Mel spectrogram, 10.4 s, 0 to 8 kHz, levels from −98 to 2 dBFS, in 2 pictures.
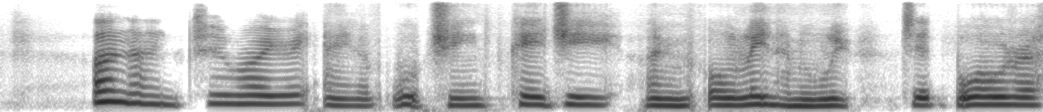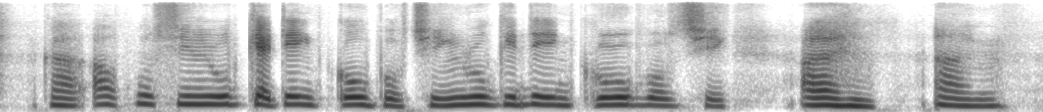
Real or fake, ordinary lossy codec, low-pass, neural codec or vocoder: fake; none; 7.2 kHz; codec, 16 kHz in and 24 kHz out, 0.4 kbps, LongCat-Audio-Codec, four codebook decoder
